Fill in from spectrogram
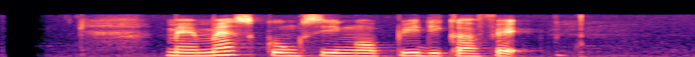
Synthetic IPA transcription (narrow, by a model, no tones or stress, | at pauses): mɛmɛskuŋsiŋopidikafɛʔ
